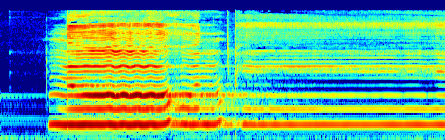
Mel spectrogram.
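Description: A female voice singing Korean jeongga, holding one long note that starts about half a second in, with a slow wavering vibrato and two quick upward flicks of pitch in the middle.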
